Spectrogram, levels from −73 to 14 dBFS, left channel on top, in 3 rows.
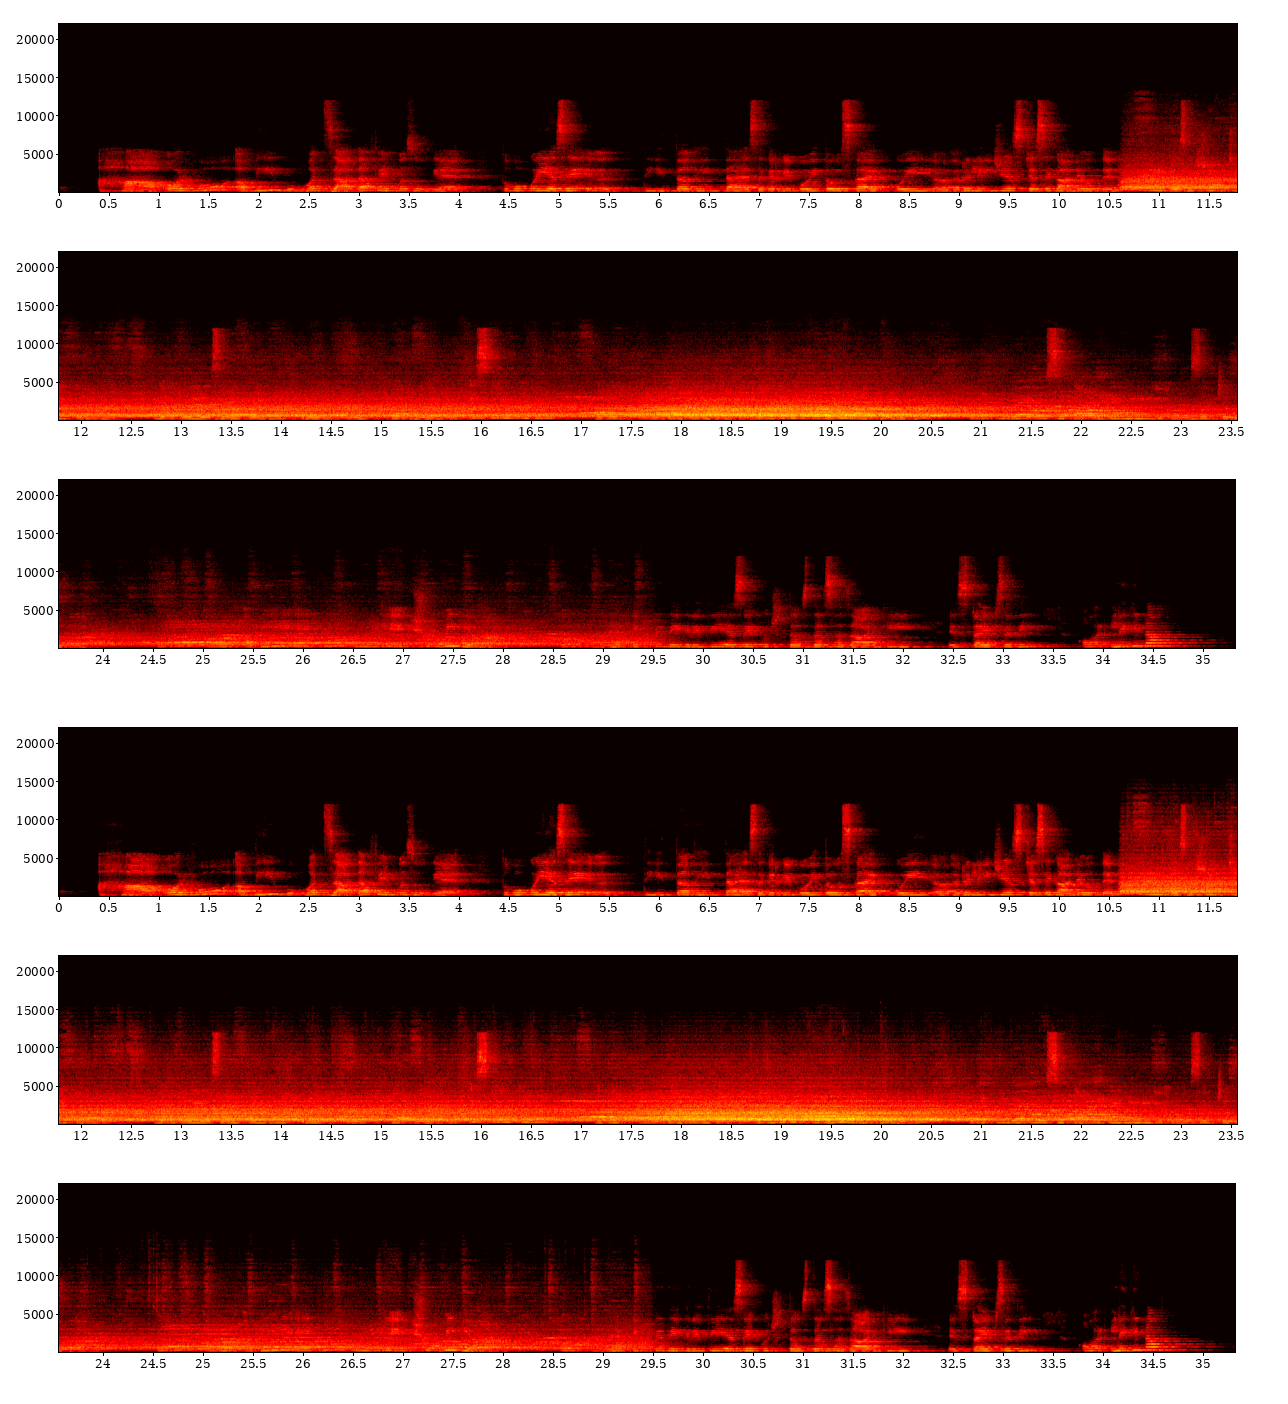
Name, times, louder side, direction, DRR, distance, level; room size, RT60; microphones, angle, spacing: voice 1, 0.4-12.3 12.7-16.7 17.1-20.5 20.9-23.9 24.2-28.0 28.6-29.2 29.5-32.1 32.5-33.3 33.8-34.6, right 1 dB, 10° right, 1 dB, 0.3 m, -30 dB
sound 1, 10.6-29.5, right 2 dB, 45° right, 0.6 m, -22 dB
4.5 x 3.7 x 2.8 m, 1.1 s
head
